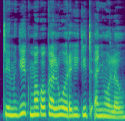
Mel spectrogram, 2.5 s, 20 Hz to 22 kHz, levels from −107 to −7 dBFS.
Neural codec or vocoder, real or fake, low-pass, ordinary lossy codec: vocoder, 44.1 kHz, 128 mel bands every 256 samples, BigVGAN v2; fake; none; none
